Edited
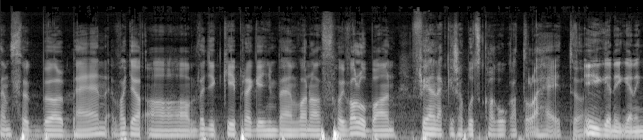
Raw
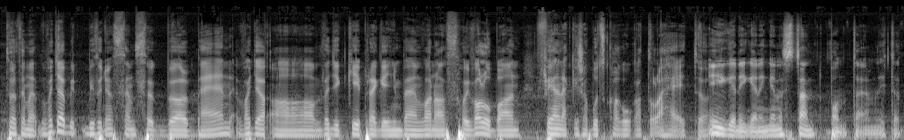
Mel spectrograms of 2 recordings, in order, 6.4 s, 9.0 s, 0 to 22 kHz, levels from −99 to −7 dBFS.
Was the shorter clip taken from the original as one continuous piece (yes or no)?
yes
